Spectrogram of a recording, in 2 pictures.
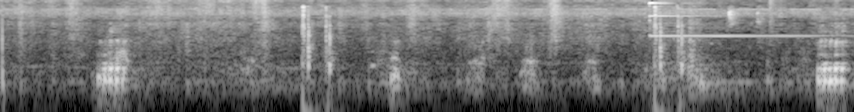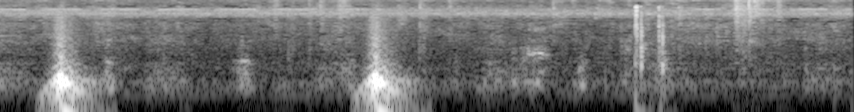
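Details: Pigs on a farm with ten newborn piglets, scattered quiet grunts and two loud deep grunts about one and a half seconds apart, with clicks and a steady hiss behind.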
